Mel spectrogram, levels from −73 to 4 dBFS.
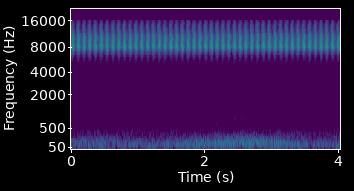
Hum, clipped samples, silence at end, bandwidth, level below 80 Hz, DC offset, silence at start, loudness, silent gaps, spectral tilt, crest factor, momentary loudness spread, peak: none; under 0.1%; 0 s; 16 kHz; -62 dBFS; under 0.1%; 0 s; -29 LUFS; none; -1.5 dB/octave; 18 dB; 1 LU; -14 dBFS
